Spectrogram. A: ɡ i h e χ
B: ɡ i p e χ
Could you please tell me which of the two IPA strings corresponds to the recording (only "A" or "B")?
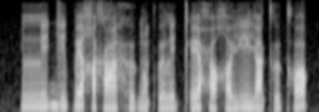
B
